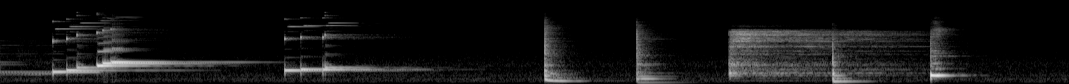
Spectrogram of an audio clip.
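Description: Virtual xylophone and drum kit in the Divoom app, tapped note by note: a quick run of ringing xylophone notes, then two more a couple of seconds later. Then separate drum hits follow: two toms that drop in pitch, a long cymbal crash, another tom and a final sharp hit.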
